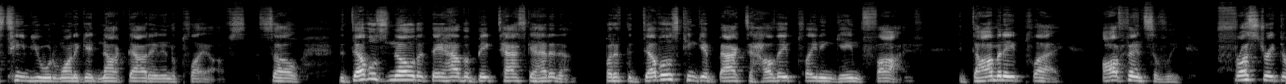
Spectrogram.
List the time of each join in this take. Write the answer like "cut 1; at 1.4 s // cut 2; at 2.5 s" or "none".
cut 1; at 6.0 s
